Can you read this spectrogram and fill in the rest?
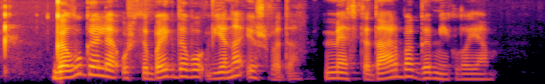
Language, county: Lithuanian, Alytus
